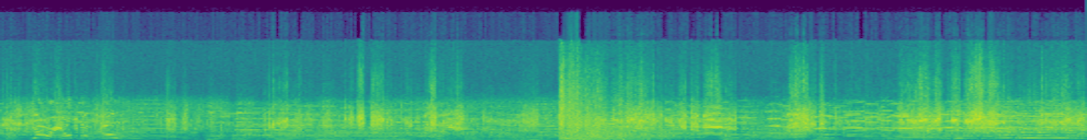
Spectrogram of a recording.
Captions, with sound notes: - Jerry, open the door! (shrews chatter) (gun fires) (shrews chatter)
